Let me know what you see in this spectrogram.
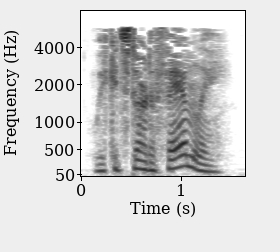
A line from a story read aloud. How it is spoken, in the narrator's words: I breathed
